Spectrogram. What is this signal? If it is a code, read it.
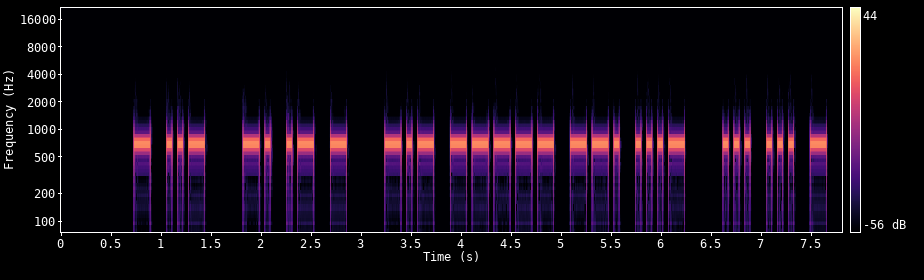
Morse code, heard as a keyed tone, about 22 wpm, 700 Hz. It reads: TU NAT K0GV SST
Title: K1USN SST QSO Practice - 22wpm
